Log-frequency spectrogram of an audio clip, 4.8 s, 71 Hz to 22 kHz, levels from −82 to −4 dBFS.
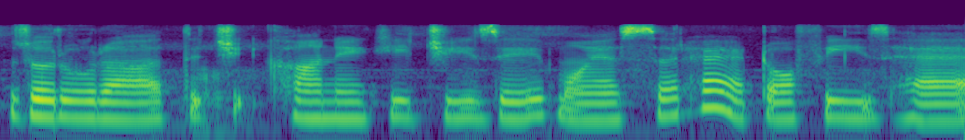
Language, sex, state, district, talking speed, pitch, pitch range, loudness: Hindi, female, Punjab, Pathankot, 135 wpm, 175 Hz, 170-185 Hz, -19 LUFS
